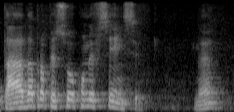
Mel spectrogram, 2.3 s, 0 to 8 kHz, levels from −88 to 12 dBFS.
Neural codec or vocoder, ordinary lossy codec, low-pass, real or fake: none; none; 7.2 kHz; real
